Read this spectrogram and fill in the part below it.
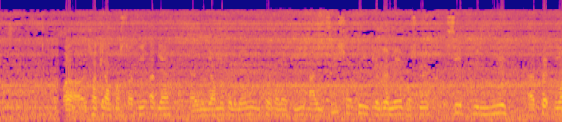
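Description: A man speaks loudly nearby, outdoors.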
